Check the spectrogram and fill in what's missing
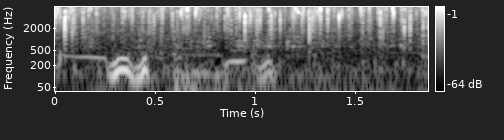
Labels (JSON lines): {"label": "biophony, cascading saw", "recorder": "SoundTrap 600 or HydroMoth"}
